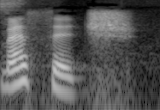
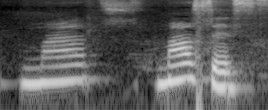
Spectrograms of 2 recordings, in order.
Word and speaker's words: massage: so how do you pronounce this one? Mrs. Message. Letter G. Yes. Message. Yeah. And how about that one? Massage.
